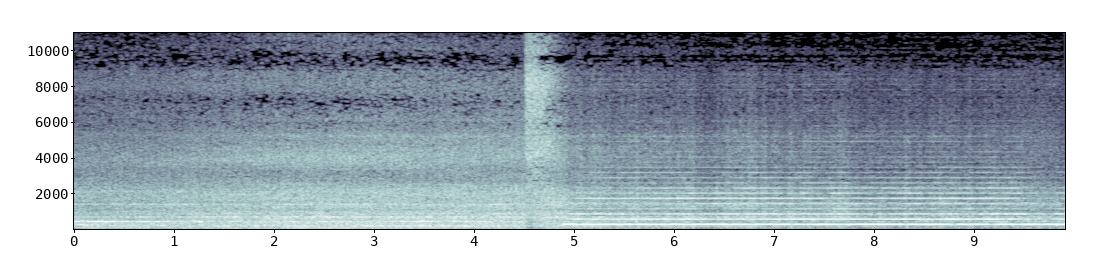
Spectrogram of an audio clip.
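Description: Indian Railways express train running past at speed, a steady rumble of its coaches on the track. Just before halfway there is a brief hiss, then a long, steady locomotive horn blast starts and holds through the rest.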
